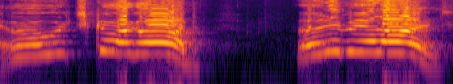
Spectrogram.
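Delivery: hammed-up monster begging to be left be; distressed giant. Blind giant wailing at his attackers, loud and confused. Giant wails after being hit.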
